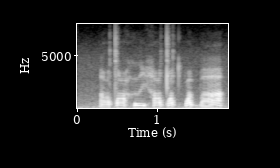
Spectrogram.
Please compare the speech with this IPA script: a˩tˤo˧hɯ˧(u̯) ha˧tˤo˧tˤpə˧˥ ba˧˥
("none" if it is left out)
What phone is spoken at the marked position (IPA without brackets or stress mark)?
i̯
